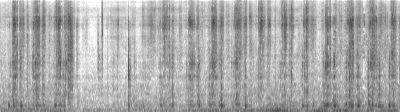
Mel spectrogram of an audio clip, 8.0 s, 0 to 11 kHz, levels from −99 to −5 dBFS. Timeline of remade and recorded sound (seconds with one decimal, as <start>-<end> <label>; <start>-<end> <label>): 0.0-1.4 recorded; 1.4-4.0 remade; 4.0-5.3 recorded; 5.3-6.0 remade; 6.0-8.0 recorded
